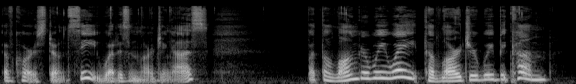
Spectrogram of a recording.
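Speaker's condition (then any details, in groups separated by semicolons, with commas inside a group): No condition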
